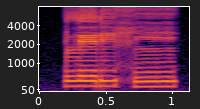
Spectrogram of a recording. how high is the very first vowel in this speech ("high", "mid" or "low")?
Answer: mid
